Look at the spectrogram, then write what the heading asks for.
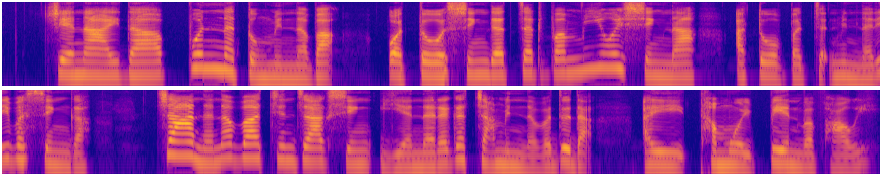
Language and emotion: Manipuri, happy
